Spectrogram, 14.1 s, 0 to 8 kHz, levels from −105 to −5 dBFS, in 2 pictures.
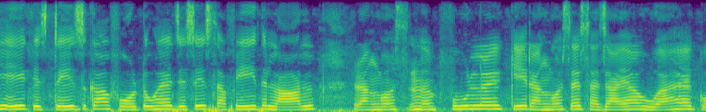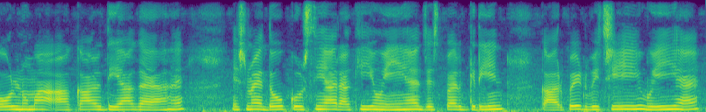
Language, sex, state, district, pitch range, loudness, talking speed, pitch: Hindi, female, Maharashtra, Nagpur, 210-230 Hz, -12 LUFS, 145 wpm, 215 Hz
